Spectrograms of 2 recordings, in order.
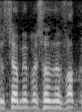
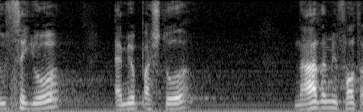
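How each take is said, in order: First: Said in the usual way. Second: Halting phrase by phrase, with long pauses; deliberate, obedient psalm reciting; slow recitation. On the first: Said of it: "Não, não, devagar". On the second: Retold or imitated. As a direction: recite it slowly, one piece at a time.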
